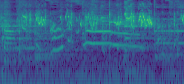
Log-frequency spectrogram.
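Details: Contented budgerigar with rapid twittering chatter and a few rising whistled notes, accompanied by music with long held tones.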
